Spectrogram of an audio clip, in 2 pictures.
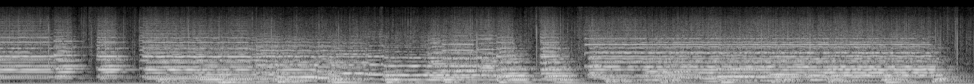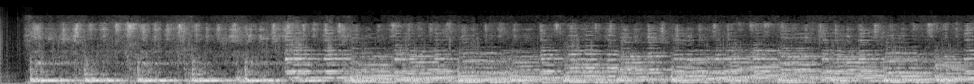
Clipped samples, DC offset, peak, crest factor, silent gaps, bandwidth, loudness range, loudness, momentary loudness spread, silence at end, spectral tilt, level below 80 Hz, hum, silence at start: under 0.1%; under 0.1%; 0 dBFS; 12 dB; none; 15.5 kHz; 1 LU; -12 LUFS; 3 LU; 0 s; -5 dB/octave; -36 dBFS; none; 0 s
